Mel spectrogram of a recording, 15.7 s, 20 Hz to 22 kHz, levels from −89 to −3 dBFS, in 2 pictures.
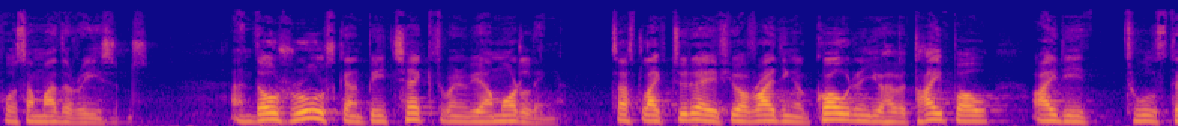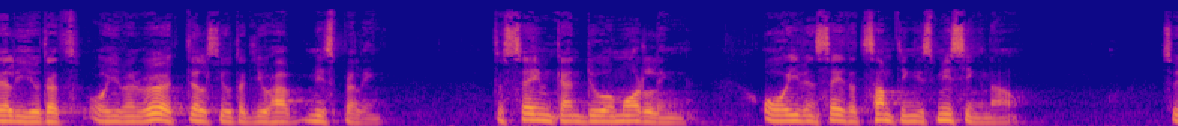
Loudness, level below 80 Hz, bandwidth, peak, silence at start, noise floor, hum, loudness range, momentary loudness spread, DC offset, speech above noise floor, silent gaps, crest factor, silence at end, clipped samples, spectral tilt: -29 LUFS; -66 dBFS; 16 kHz; -10 dBFS; 0 s; -66 dBFS; none; 4 LU; 15 LU; under 0.1%; 37 dB; none; 20 dB; 0 s; under 0.1%; -5.5 dB/octave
